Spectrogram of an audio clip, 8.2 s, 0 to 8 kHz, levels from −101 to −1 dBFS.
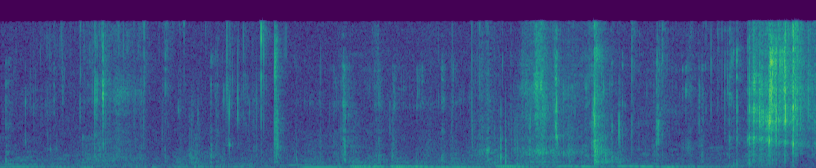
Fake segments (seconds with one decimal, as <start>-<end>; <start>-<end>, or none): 3.3-8.2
